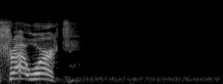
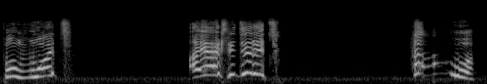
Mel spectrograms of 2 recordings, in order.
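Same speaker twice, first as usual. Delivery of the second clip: disbelieving; 11 semitones higher than usual. Real, not acted. Disbelief after the win.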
